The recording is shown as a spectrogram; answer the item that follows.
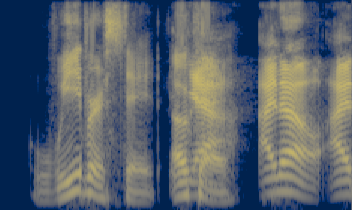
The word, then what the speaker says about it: Weber State: their series I got a note apparently it's pronounced Weber Weber State okay yeah I know I did not expect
